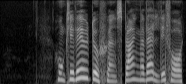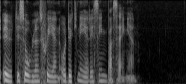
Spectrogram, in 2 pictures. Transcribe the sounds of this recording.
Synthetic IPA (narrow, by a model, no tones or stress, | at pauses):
hʊnkʰleːvʉ̟ːɖɵɧːənspɾaŋːmɛvɛld̪ɪfɑːʈʉ̟ːt̪ɪsuːlənsɧeːnʔɔ̰d̪yːkːneːɾɪsɪmba̰sɛ̰ŋːə̰n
